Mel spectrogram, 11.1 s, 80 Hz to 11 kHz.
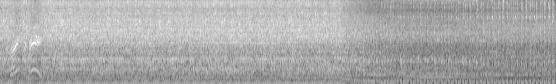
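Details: John Deere GT245 mower that was running rich and misfiring, running with the air cleaner removed: steady, even idle with a firm low throb and no stumbling or misses; runs better, confirming excess fuel; normal idle.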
